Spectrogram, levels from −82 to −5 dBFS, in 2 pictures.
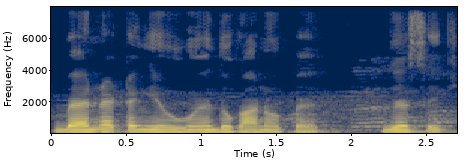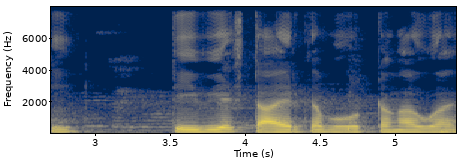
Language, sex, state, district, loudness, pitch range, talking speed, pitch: Hindi, male, Haryana, Charkhi Dadri, -19 LUFS, 110-120 Hz, 165 wpm, 115 Hz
